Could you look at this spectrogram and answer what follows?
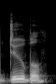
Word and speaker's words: Dooble: It's called the Dooble. Cuz it rhymes with Ruble.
